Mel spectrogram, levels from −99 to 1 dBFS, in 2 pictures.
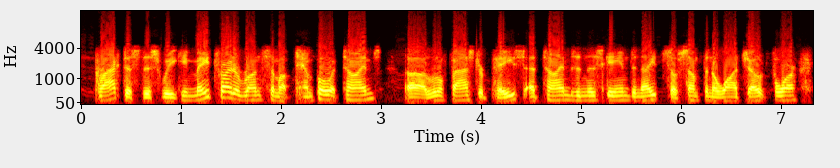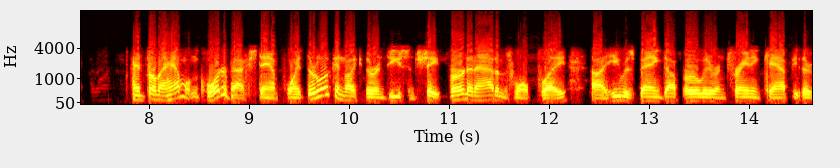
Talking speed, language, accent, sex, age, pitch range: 235 wpm, English, American, male, 40-59, 110-130 Hz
